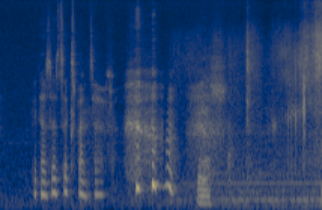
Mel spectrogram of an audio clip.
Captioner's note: laughs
